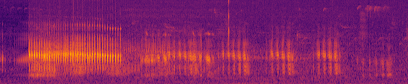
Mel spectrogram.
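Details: A frog calling to attract mates on a millrace in the morning, a declining species singing in numbers: a loud buzzy pulsed trill of about two seconds, then shorter pulsed bursts repeated roughly every second.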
